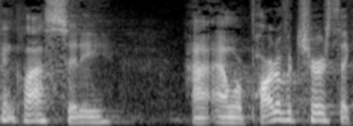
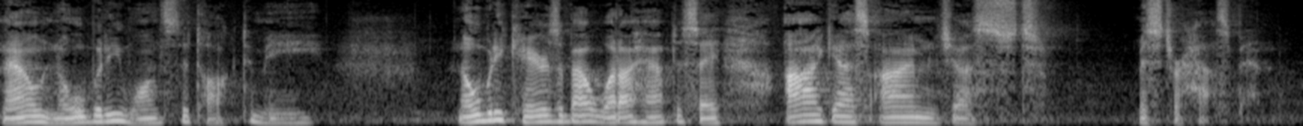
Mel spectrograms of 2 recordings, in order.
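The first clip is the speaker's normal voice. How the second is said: put-on cartoon donkey voice, slower; 3 semitones lower, 5 dB quieter than usual. Demonstrating a complaint to listeners, in the Eeyore voice. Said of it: "in the Eeyore voice".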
